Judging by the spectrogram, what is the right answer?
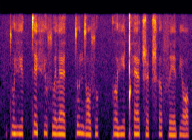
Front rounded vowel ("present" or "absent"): absent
